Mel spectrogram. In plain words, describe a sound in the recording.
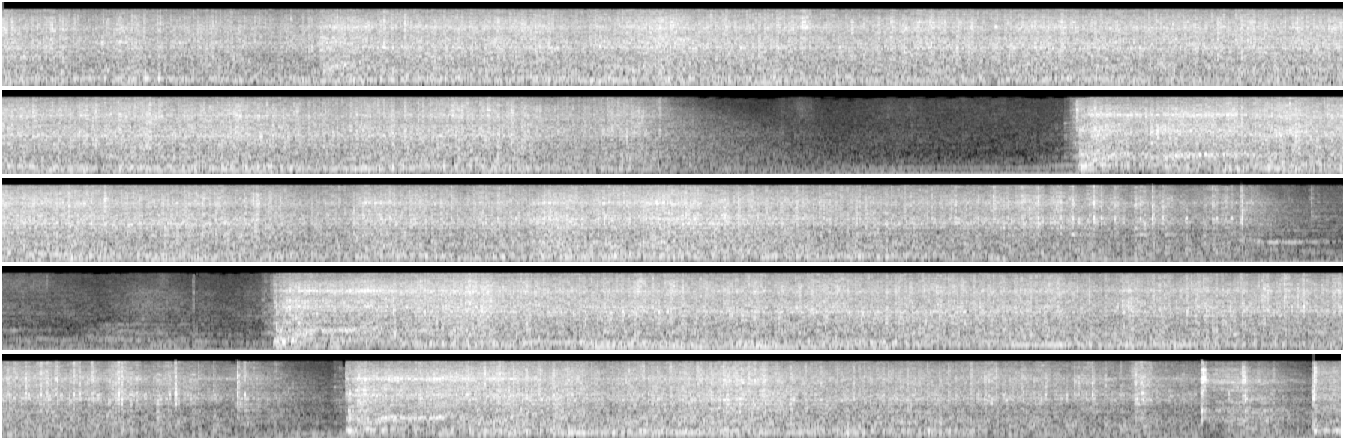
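A sewing machine whirs steadily as it stitches, pausing briefly now and then.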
